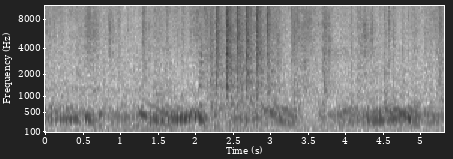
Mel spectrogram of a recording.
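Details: Persian fancy pigeons cooing: low, rolling, throaty coos that swell and fall in overlapping phrases, with a burst of sharp clicking or rustling noises in the middle.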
